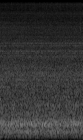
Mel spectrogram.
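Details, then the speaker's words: Carrier/Bryant Evolution furnace with replacement ECM blower motor, after repair and on a call for heat: smooth steady airy rush, soft constant hum, no rubbing, ticking or surging; the blower runs normally. "oh oh there is a beautiful sound the fan is working again"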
